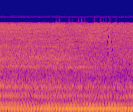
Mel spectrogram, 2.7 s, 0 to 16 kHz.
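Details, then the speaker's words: 1977 Holden Torana A9X-style with a fairly fresh motor and steady oil pressure starts first kick and settles into a strong, even idle with a steady low beat, no misses or knocks; normal healthy idle. "Let the gas go in. Starts up first kick."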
